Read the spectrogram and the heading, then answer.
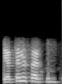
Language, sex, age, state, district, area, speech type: Tamil, female, 60+, Tamil Nadu, Krishnagiri, rural, conversation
